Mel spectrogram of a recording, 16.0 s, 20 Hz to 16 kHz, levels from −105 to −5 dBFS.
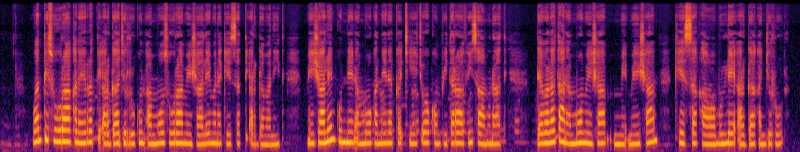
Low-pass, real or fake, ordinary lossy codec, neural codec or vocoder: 14.4 kHz; real; AAC, 96 kbps; none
